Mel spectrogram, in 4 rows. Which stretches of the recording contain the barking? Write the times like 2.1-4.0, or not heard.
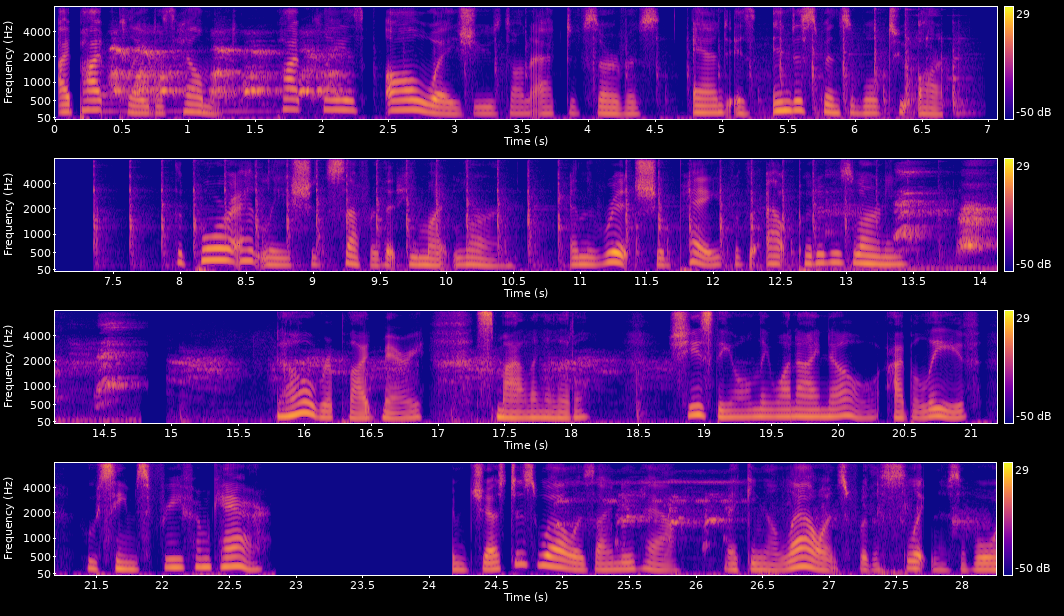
0.3-2.2, 12.8-14.8, 24.9-26.4.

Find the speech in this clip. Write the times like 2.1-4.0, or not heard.
0.0-6.7, 8.0-13.5, 15.8-18.1, 18.8-22.9, 24.1-28.2.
